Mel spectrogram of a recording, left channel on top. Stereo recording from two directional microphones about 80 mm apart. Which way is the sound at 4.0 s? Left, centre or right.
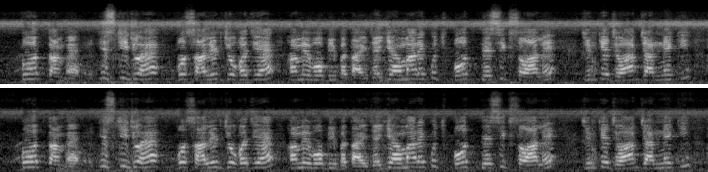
Right.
